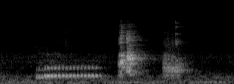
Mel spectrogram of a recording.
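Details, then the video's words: Pet female common raven making strange noises that sometimes seem like an attempt at hello. A steady, low humming tone lasting over half a second, followed by two harsh, rasping squawks. "Raven Becky trying to talk or just squawking in my face?"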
